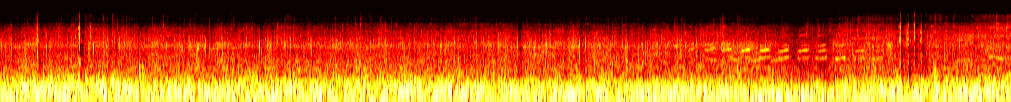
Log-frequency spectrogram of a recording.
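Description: Wind buffeting an on-board camera microphone and tyre rumble from a mountain bike riding fast over a gravel track, a steady noise throughout. Near the end comes a brief run of short, quick rising calls, and a few sharp knocks.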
